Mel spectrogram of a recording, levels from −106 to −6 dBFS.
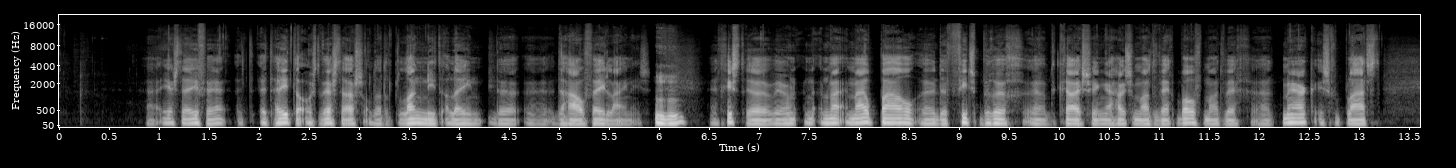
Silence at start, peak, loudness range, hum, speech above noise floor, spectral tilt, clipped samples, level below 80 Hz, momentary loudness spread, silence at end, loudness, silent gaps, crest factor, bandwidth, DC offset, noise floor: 0.85 s; -12 dBFS; 3 LU; none; 51 dB; -6.5 dB/octave; under 0.1%; -62 dBFS; 12 LU; 0.4 s; -34 LUFS; none; 22 dB; 15.5 kHz; under 0.1%; -85 dBFS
